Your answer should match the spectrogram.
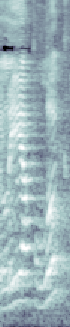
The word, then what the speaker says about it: Leah Pawluk: to pronounce this course Leah Leah yes okay Leah PUK okay lay up a look lay up a look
